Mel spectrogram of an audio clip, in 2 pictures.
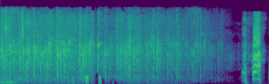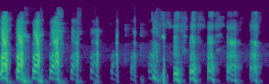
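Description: A few seconds of dense, close applause from a small group, trailing off into a run of slower, distinct claps or laughing bursts that taper away.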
